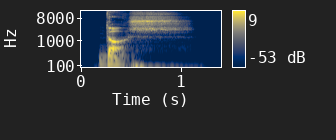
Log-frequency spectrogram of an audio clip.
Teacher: The Spanish D is softer than in English and is produced with the top of the tongue flat against the gum ridge, not with the tip of the tongue as in English.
